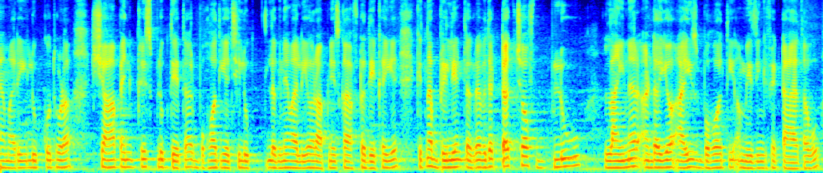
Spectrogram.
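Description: A man's voice: mid-range voice, darkish tone, big-room sound. A man talking through a makeup tutorial as the channel's makeup artist, in a chatty, instructive way, mixing English words into his speech.

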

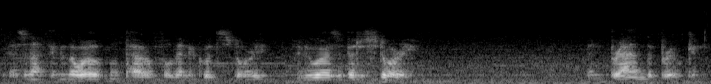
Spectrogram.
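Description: A man's voice: a bass voice, fairly even intonation, moderate pace, recorded from a distance, a little hiss or hum. An actor playing a grave, persuasive nobleman in a television fantasy drama. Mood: solemn. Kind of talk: scripted TV fantasy drama acting. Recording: muffled television speakers playing across a room.

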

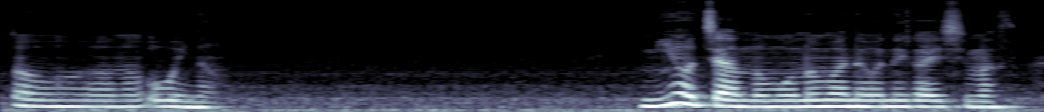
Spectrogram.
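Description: Soft-spoken young woman chatting with fans. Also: medium pitch, steady tone, measured pace, a little hiss or hum. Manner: soft-spoken and chatty, drops into whispered asides. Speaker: idol talking with fans. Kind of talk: casual chat answering fan questions.

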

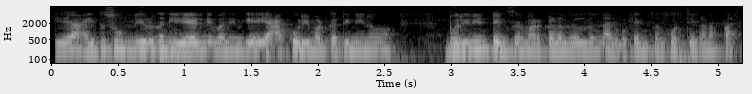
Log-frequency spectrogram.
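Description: Woman doing a young guy soothing his runaway girlfriend, fast flat talk, village skit. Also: mid-range voice, natural voice. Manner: soothing, urging calm, repeating himself. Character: young man Sharath, eloping lover, soothing. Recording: dull lo-fi recording.

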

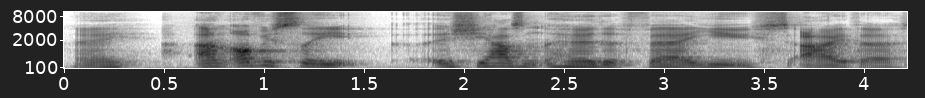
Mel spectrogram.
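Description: A man in his twenties, a YouTube commentator, fires off sarcastic and exasperated rants in a response video shot on a webcam inside a small, bright room. He speaks slowly, with a sharp, medium-pitched voice and lively intonation.

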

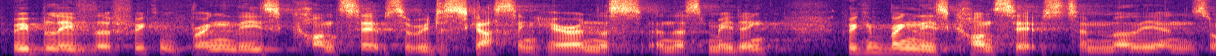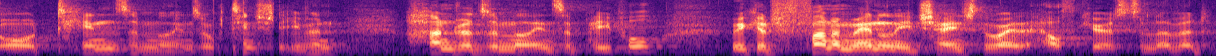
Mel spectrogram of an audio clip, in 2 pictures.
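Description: A man in his thirties with a New Zealand accent delivers a fast conference keynote as a company CEO, his mid-range voice a bit bright. He stands on stage before an audience in a hotel conference hall, wearing a lapel or headset microphone.

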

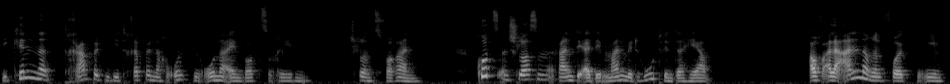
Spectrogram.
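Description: A woman reading a children's book aloud with lively storytelling. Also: lowish voice, husky. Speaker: reader.

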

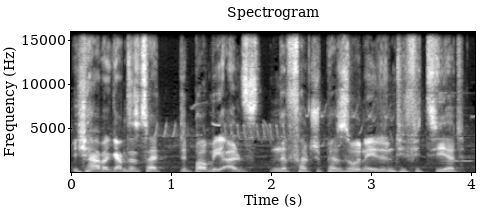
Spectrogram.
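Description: A man gives casual video game commentary in a slightly high voice. He stammers and throws in short exclamations. Game music plays clearly behind him. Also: a little slow. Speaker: let's player.

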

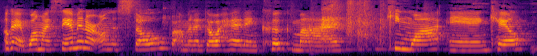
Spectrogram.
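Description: With a fairly high pitch and steady tone, this young vlogger in her twenties speaks unhurriedly, describing each cooking step in her home kitchen. The handheld camera records her close up, and the background is noisy.

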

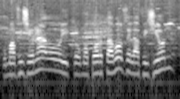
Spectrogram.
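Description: High-voiced Mexican male wrestling commentator. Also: fast talker. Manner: emphatic, conversational, addresses co-commentator. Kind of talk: live wrestling commentary with banter. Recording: noisy 1990s TV arena broadcast.

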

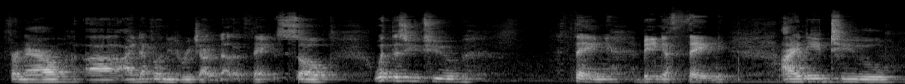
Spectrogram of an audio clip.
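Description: A man's voice: mid-range voice, measured pace, a bit bright. Young man vlogging in an echoey room. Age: young adult. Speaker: video blogger. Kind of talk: casual vlog talk to camera. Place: small echoey indoor walkway in a house being moved into. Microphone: phone at arm's length. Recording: echoey bare room, phone recording.

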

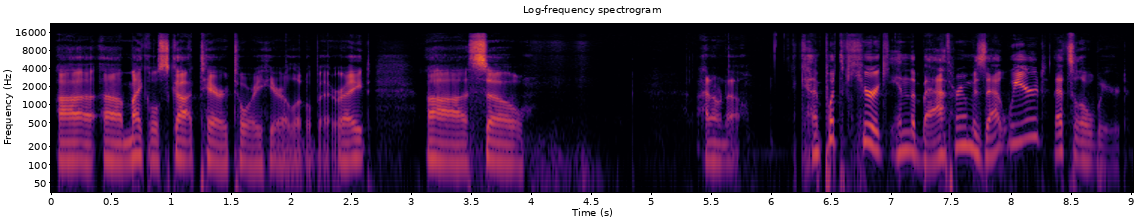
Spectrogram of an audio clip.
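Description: A man's voice: mid-range voice, moderate pace, gravelly, no room sound. A man in his forties hosting a podcast, rambling animatedly in casual chat on a studio mic in a foam-paneled room. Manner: animated, rambling, self-mocking. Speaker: podcast host. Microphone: studio mic on boom arm, headphones.

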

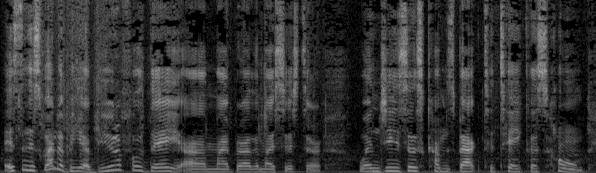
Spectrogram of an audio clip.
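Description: A woman slowly reading scripture aloud and commenting on it, repeating key phrases for emphasis. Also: mid-range voice, vocal fry, a little mellow, slight background noise. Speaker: devotional reader and host. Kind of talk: slow devotional reading with commentary.

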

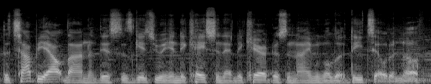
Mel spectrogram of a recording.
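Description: A man's voice: low voice, very fast. A young American man giving an exasperated, profane, comedic rant as a video game reviewer. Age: young adult. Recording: loud music under voice. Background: loud music.

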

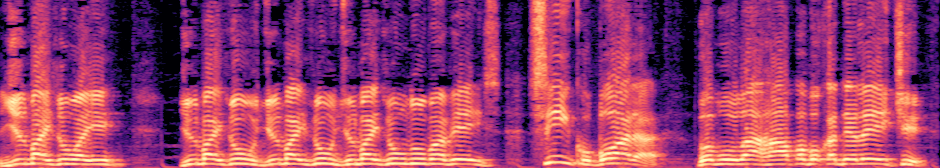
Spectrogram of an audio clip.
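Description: A man with a high, slightly bright voice live streams at a somewhat slow pace. He chats casually and repetitively in slang, talking straight to his viewers.

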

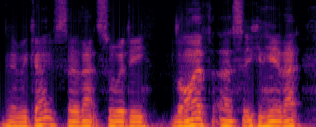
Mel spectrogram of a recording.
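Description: A vlogger in his forties informally demonstrates a boat radio, explaining with slight hesitation. His medium-pitched voice is fairly even in intonation, a little fast and dark in tone. Noise is clearly audible in the background.

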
